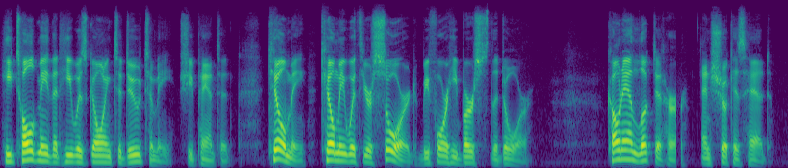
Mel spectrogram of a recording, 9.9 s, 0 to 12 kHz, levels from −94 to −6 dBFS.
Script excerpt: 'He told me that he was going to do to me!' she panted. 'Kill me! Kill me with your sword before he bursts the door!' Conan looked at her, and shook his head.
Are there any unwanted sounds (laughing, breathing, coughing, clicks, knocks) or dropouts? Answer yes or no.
yes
